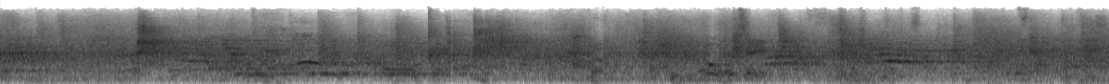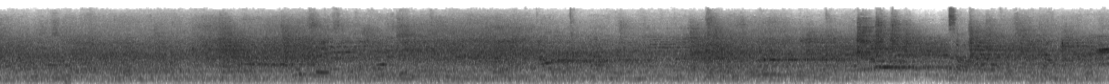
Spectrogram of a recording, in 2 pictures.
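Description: A crowd of spectators chatters and calls out in a large echoing rink.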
